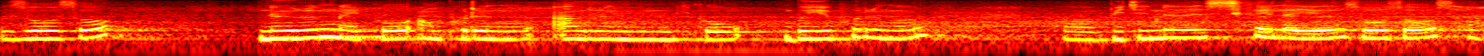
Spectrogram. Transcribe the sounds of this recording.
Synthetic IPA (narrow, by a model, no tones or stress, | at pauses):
zɔzɔ | nɯŋɾɯŋnajkʰɯwaŋpʰɯɾɯŋɯa̰ŋɾɯŋuŋikʰowbɯjɯpʰɯɾɯŋɯ | bidinɯsi̥kʰajlajɯzɔzɔsa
